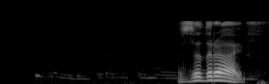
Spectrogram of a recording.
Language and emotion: Russian, positive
